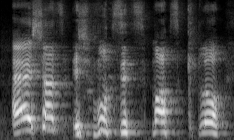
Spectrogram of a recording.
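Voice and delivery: high, sing-out call to a partner; playful announcement. Retold or imitated. Acts announcing toilet trip to wife. (hoch und unbekümmert angekündigt)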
